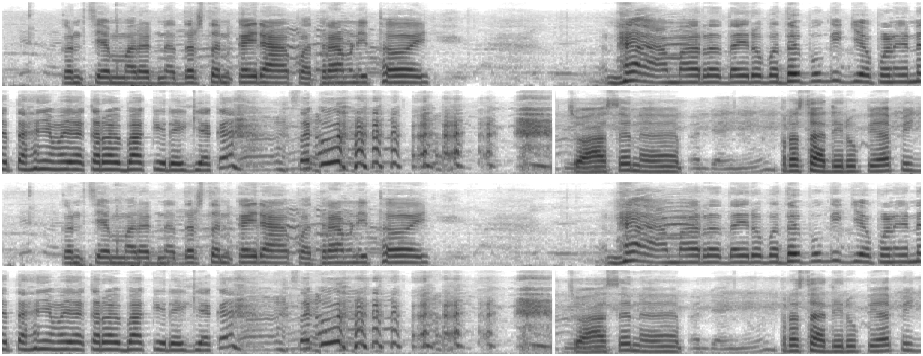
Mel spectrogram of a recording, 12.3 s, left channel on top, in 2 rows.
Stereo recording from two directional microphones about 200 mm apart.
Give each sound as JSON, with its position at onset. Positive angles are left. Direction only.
{"t": 0.3, "sound": "speech", "side_deg": -5}
{"t": 4.0, "sound": "speech", "side_deg": 0}
{"t": 8.1, "sound": "a sound", "side_deg": 0}
{"t": 11.3, "sound": "speech", "side_deg": 0}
